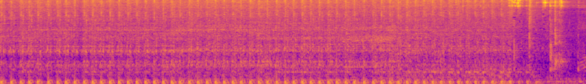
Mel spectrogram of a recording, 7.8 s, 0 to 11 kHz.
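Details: Motorcycle engine idling during an oil check, oil over 5,000 km old: steady, even putter about three beats a second, no knocks or rattles on top; smooth normal idle.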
